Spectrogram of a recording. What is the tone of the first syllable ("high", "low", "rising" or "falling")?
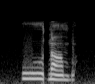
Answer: high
